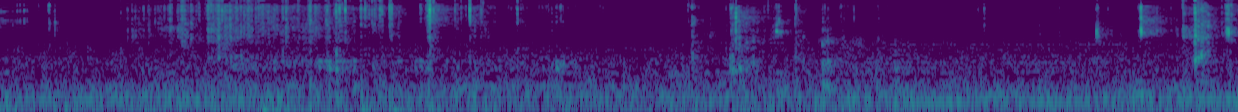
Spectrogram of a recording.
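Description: A metal craft knife cuts cubes and flakes from the surface of a solid cream soap bar. It makes quiet, bright, crisp crunching and scraping sounds with soft tearing textures and a few sharper cracks as pieces break away.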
